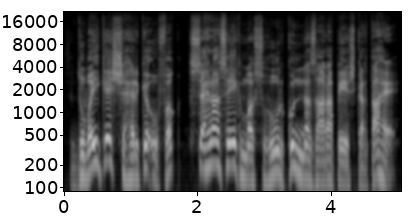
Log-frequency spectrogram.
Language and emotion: Urdu, happy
